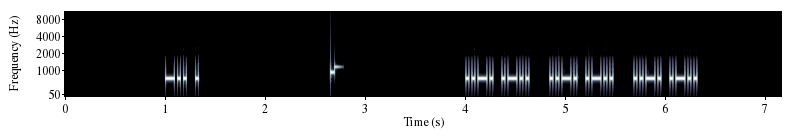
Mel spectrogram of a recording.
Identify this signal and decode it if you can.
Morse code, heard as a keyed tone, about 40 wpm, 700 Hz. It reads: DE FL FL FL
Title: US States Repeated 3x 40wpm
